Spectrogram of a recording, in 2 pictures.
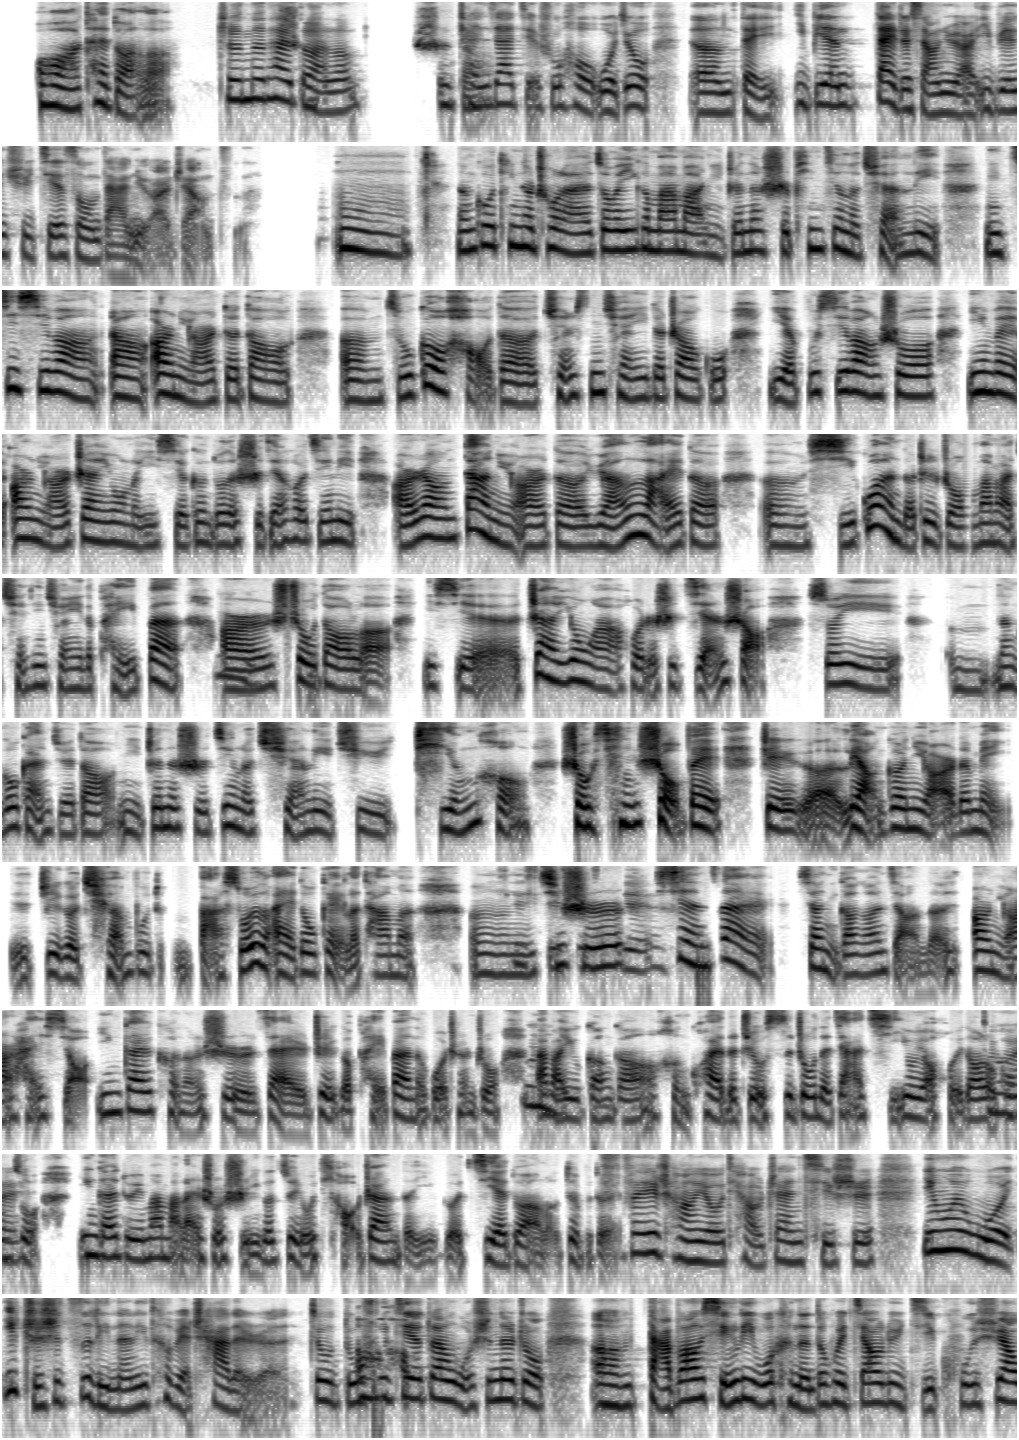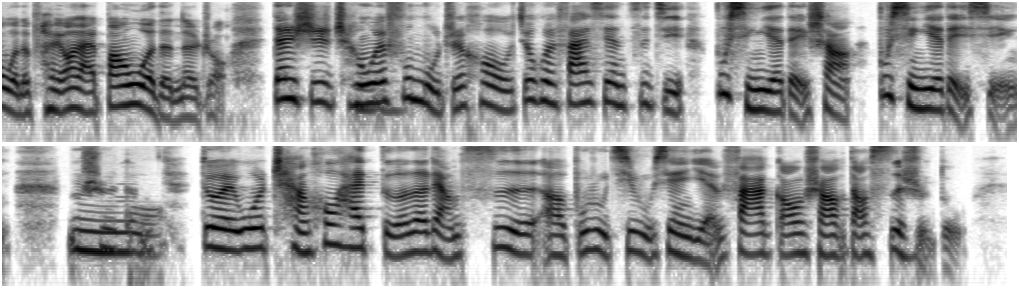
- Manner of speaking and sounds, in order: swallow; other background noise; lip smack; laughing while speaking: "手心手背"; tapping; other noise
- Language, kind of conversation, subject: Chinese, podcast, 当父母后，你的生活有哪些变化？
